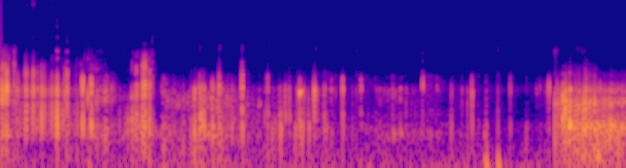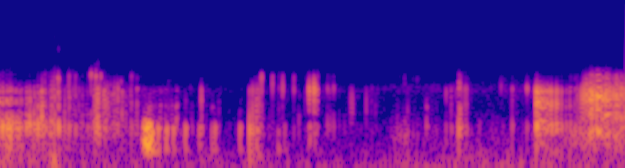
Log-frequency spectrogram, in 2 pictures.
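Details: Long, loud gurgling and rumbling with bubbly crackles and low grumbles, from a person who ate nothing all day, stomach starting to hurt by the end of the recording; hunger stomach growling (borborygmi).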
